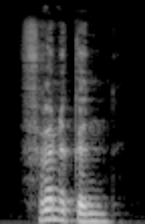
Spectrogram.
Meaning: to fidget, fiddle
- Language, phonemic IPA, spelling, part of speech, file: Dutch, /ˈfrʏnəkə(n)/, frunniken, verb, Nl-frunniken.ogg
